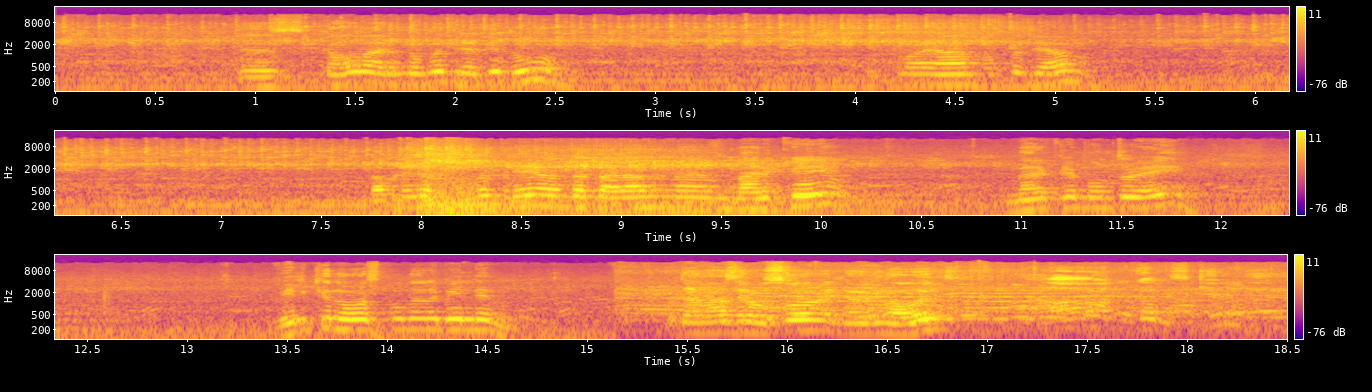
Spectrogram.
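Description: A man talks nearby in short bursts.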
